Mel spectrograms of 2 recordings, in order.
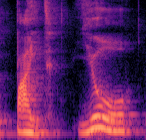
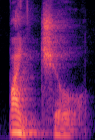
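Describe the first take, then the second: First: The t and y sounds stay separate. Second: The t and y merge into ch.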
